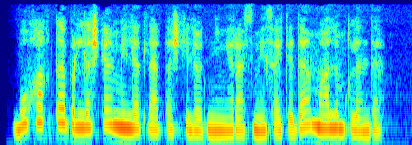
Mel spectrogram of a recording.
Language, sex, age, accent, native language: Uzbek, female, 18-24, Toshkent shahri, Uzbek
